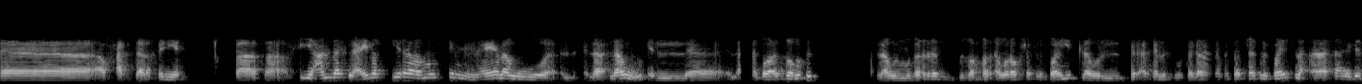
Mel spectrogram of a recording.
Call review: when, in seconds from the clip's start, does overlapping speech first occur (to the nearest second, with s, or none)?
none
